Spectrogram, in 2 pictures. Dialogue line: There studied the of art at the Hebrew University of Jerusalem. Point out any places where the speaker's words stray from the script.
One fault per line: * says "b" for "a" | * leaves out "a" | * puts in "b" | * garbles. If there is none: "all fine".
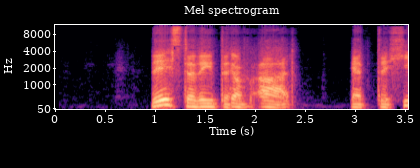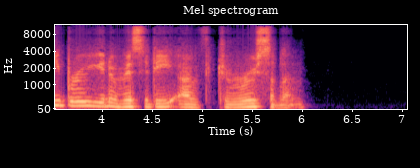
all fine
